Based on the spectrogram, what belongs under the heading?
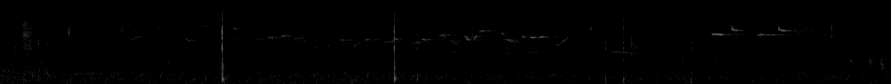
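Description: Faint outdoor birdsong: small birds chirping and twittering in short high phrases, with a brighter, louder phrase about seven seconds in. Two sharp clicks sound, about two and four seconds in.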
